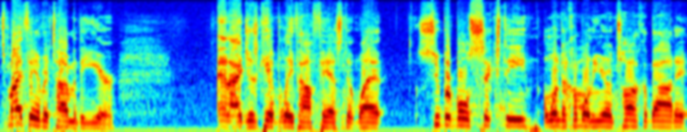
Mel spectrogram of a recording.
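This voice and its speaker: Against noticeable background noise, a man speaks very fast with an American accent. His pitch varies in an ordinary way. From Philadelphia area, US. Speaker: sports YouTuber. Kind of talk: casual sports commentary vlog. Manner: rambling with repeated stutters.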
